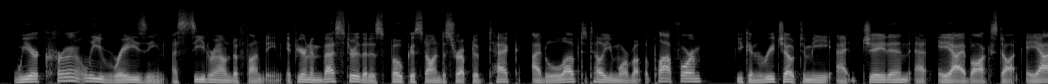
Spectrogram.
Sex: male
